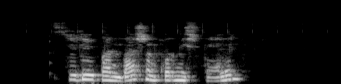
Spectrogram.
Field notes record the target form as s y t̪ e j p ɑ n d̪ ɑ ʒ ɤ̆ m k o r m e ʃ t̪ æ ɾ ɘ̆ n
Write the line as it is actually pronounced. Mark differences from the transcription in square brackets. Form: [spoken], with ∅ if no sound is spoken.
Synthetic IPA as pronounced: s y [d̪] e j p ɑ n d̪ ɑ [ʃ] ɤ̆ m k o r m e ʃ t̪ æ [l] ɘ̆ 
